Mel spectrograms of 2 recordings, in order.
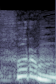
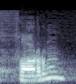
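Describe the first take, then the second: First: The vowel sounds like a u. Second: The vowel sounds like an o. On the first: This is how the dialect says it. "eine Furm machen" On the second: This is the standard form. "aus der Form"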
